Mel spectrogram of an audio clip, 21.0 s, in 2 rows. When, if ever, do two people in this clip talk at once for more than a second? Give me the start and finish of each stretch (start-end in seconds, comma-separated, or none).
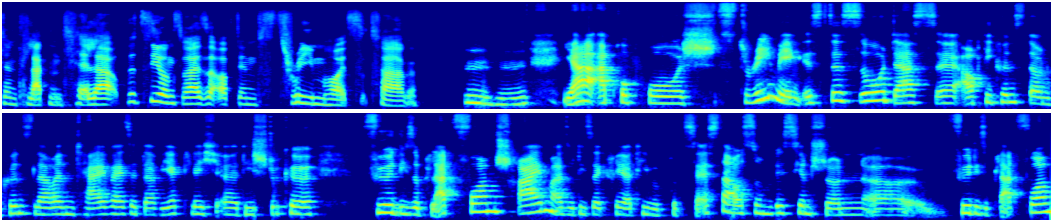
none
